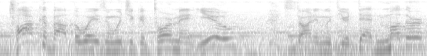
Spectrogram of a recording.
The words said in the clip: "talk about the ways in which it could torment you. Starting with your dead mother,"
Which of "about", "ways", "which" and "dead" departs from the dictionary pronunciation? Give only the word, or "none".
none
